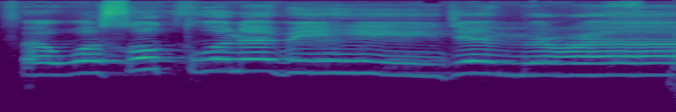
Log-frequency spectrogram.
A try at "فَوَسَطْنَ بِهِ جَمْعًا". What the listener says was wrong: بس تا کو موٹا کرتے وقت ہونٹوں کو گول نہ کریں. یعنی آواز کو ناک میں نہیں لے کے جائیں.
